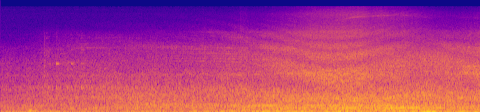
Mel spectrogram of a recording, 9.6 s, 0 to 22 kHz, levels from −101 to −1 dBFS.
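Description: No technical faults can be heard anywhere in this everyday sound recording, which stays continuous and stable throughout.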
